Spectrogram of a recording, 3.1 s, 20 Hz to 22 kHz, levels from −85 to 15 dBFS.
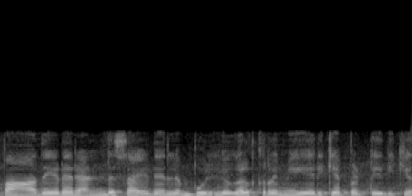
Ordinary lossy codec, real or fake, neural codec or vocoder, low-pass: none; fake; vocoder, 44.1 kHz, 128 mel bands, Pupu-Vocoder; 7.2 kHz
